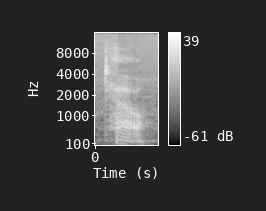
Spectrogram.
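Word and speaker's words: tau: the symbol for torque is the Greek letter to that is the lowercase letter to and in English the way you spell it well first of all this is kind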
